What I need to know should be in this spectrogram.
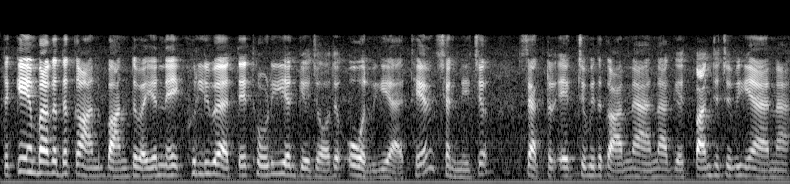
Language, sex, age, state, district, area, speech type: Dogri, female, 30-45, Jammu and Kashmir, Jammu, urban, spontaneous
